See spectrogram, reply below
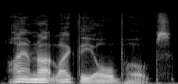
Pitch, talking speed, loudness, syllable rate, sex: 95 Hz, 235 wpm, -16 LUFS, 5.2 syllables/s, male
